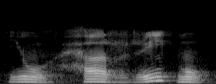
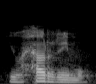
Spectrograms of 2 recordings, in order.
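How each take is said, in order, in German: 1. Das Wort wird langsam gesagt. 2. Das Wort wird schnell gesagt. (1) "macht es langsamer" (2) "und dann nachher immer schneller"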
